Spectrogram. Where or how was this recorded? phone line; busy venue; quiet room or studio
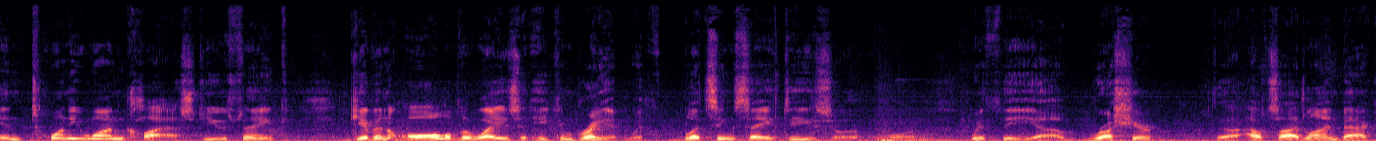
busy venue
